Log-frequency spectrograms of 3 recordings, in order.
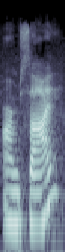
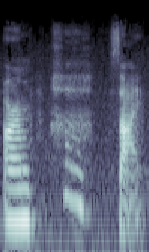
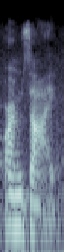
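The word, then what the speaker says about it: armscye: y e it's pronounced armi like arm sigh or also the S can be pronounced as a z so arm z a lot of times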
